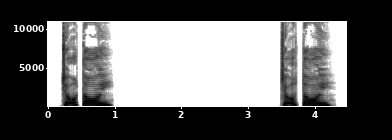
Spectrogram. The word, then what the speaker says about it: chỗ: Chỗ tôi. Chỗ. Chỗ. – The word for place is pronounced with a tone which begins to rise, but is then sharply cut off.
